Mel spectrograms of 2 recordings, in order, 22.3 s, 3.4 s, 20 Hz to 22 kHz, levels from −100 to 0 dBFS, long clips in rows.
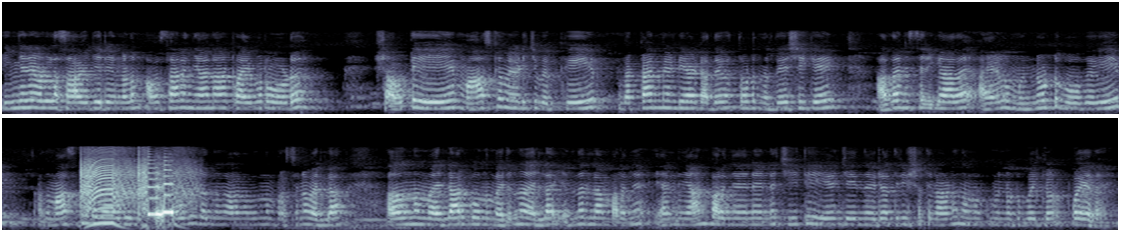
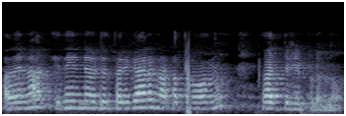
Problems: background sounds at intervals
